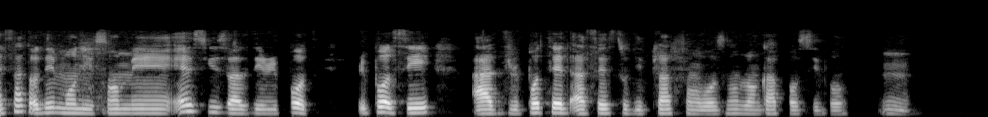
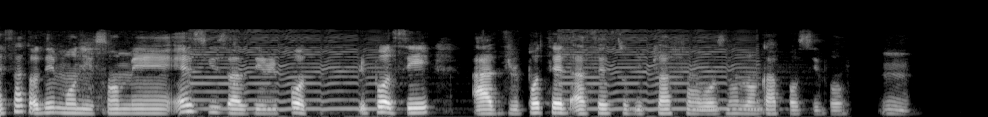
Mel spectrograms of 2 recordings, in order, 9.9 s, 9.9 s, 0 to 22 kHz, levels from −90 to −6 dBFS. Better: first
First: none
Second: background sound (Electric guitar); 15 dB below the speech

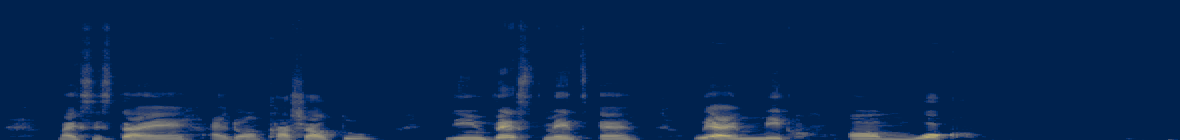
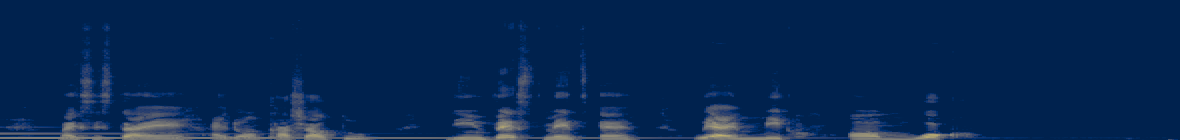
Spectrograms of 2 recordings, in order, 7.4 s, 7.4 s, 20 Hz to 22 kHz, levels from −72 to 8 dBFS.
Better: first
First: none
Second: background sound (Chink, clink); 14 dB below the speech

